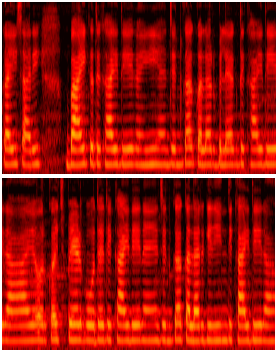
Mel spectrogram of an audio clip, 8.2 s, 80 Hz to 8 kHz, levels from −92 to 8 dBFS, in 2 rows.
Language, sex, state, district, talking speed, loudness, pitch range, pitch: Hindi, female, Maharashtra, Dhule, 205 wpm, -37 LUFS, 255-260 Hz, 260 Hz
